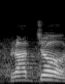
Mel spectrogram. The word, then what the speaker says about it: রাজ্য: রাজ্য, সংস্কৃত উচ্চারণ হবে রাজিয়া রাজিয়া।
